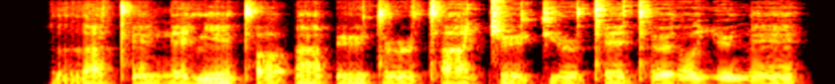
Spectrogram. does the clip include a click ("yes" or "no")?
no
